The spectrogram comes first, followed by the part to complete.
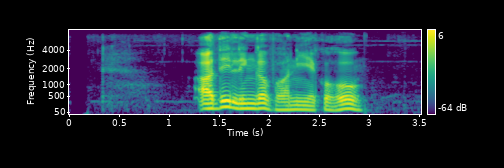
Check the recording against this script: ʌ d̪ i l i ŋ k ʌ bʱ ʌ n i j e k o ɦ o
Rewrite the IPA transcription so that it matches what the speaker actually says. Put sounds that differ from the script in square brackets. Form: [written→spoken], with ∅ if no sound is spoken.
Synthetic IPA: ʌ d̪ i l i ŋ [k→ɡ] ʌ bʱ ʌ n i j e k o ɦ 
